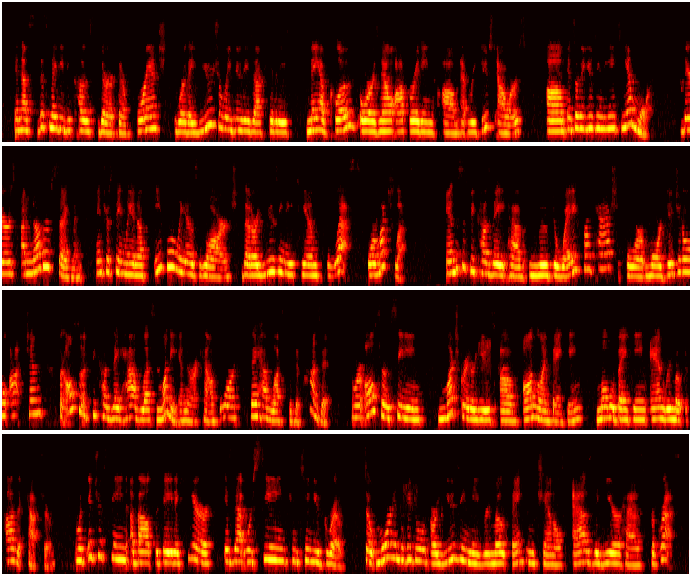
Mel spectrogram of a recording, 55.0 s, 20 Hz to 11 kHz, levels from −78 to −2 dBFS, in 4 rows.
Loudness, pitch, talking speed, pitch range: -29 LUFS, 215 Hz, 135 wpm, 200-255 Hz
